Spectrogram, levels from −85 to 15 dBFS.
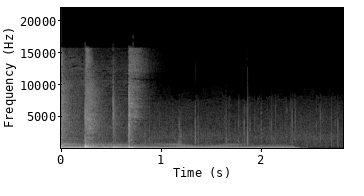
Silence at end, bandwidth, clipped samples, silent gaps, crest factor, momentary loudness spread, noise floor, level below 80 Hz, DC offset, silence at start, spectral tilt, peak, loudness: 0.45 s; 16.5 kHz; under 0.1%; none; 16 dB; 14 LU; -36 dBFS; -20 dBFS; under 0.1%; 0 s; -5.5 dB/octave; 0 dBFS; -19 LUFS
